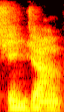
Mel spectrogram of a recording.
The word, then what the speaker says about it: Xinjiang: Xinjiang. Close. Xinjiang. Yeah. Close. Gosh, I got the wrong emphasis on the wrong Emphasis on the wrong syllable. So, Xinjiang province.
